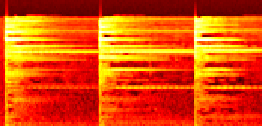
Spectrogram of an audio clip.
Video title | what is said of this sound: Sai History and Selection | If you tap, you can hear a very keen noise.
